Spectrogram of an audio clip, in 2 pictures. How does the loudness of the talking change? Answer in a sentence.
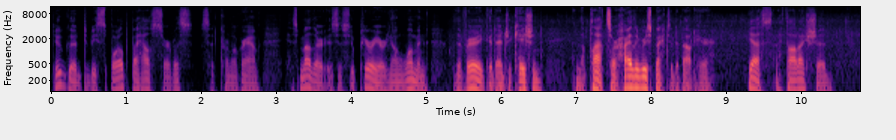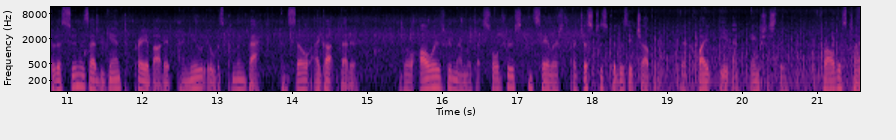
The loudness of the talking goes up, then down.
